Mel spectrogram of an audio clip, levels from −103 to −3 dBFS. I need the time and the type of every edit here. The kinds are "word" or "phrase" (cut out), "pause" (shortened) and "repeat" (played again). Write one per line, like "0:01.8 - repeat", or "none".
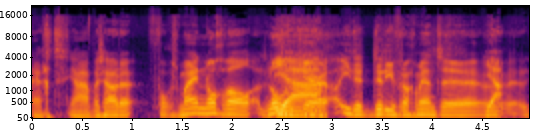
none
